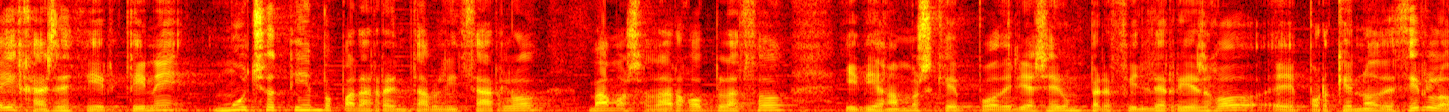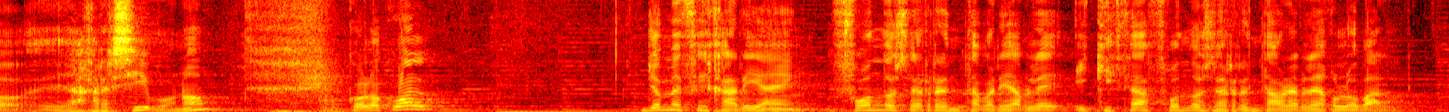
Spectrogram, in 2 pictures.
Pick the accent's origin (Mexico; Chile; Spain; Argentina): Spain; algo que el español, por norma, no está acostumbrado a hacer, porque somos más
